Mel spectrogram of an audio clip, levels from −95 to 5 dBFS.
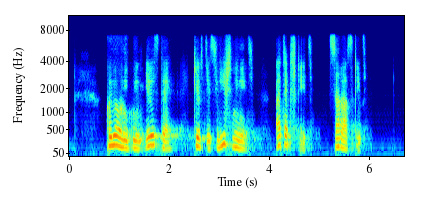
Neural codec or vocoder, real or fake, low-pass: codec, 16 kHz, 1 kbps, FreqCodec, smaller model; fake; 7.2 kHz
